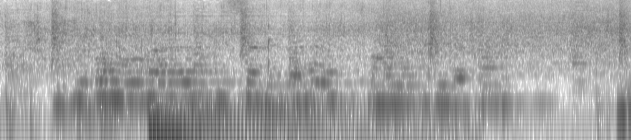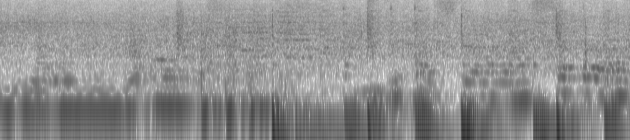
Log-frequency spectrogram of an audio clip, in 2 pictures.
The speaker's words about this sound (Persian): خب دوستان، من یه مقدار خیلی کمی ته مایتابه روغن ریختم. بعد از اینکه روغن داغ شد، یاد رو بهش اضافه میکنیم. پیازمون رو تفت میدیم، یه مقدار خیلی کمی که رنگ عوض کرد گوشت رو بهش اضافه میکنیم.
